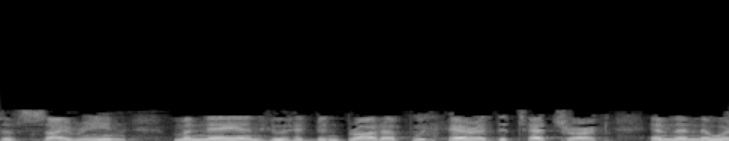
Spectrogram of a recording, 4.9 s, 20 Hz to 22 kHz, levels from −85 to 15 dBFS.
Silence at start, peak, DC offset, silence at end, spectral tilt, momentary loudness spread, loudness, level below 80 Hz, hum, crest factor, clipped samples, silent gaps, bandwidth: 0 s; -2 dBFS; under 0.1%; 0 s; -9 dB/octave; 9 LU; -18 LUFS; -54 dBFS; none; 16 dB; under 0.1%; none; 5 kHz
